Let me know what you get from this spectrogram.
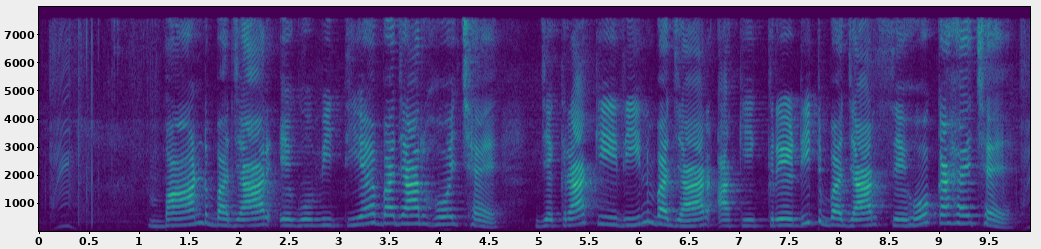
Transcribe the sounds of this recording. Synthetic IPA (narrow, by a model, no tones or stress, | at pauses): bãɳɖbəd͡ʒaɾeɡoʋit̪ijəbəd͡ʒaɾɦojt͡ʃʰɛ | d͡ʒekɾakiɾinbəd͡ʒaɾakikɾeɖiʈbəd͡ʒaɾseɦokəɦɛt͡ʃʰɛ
